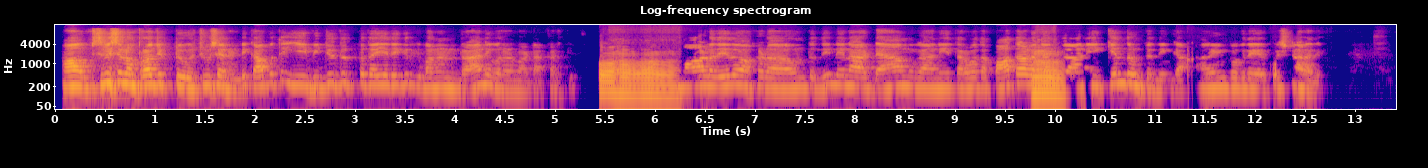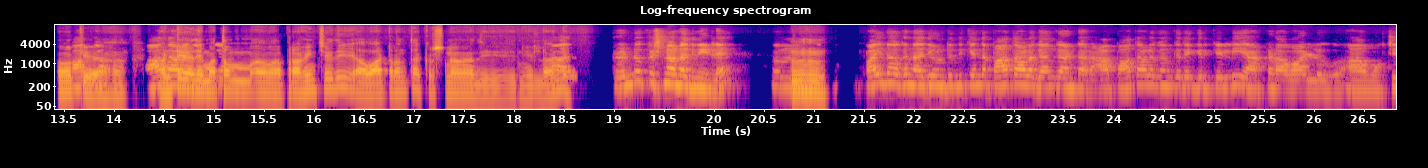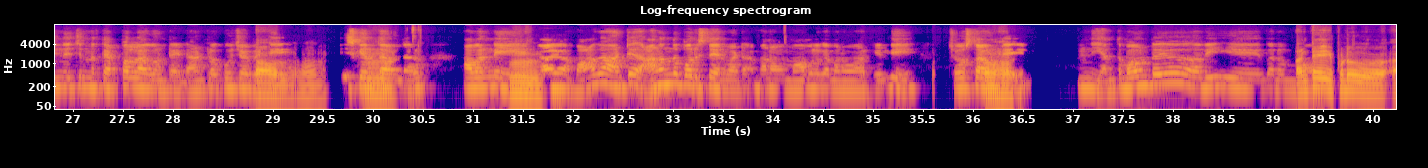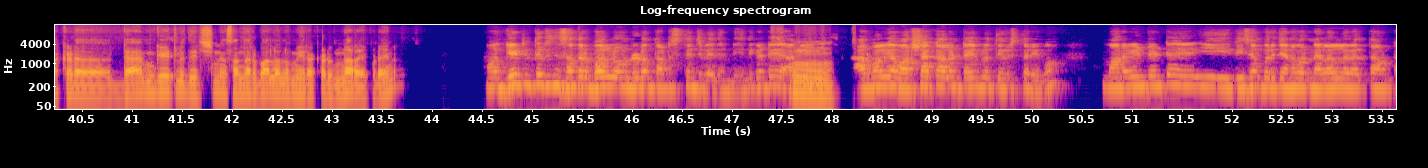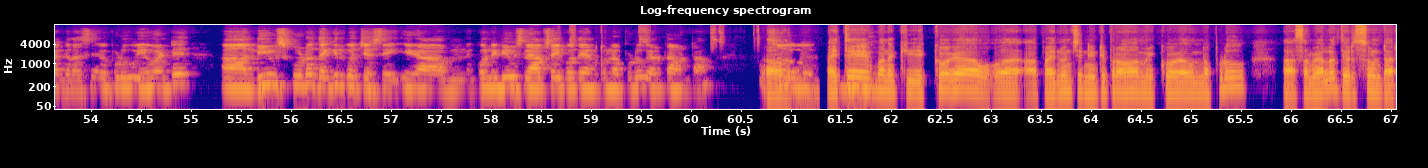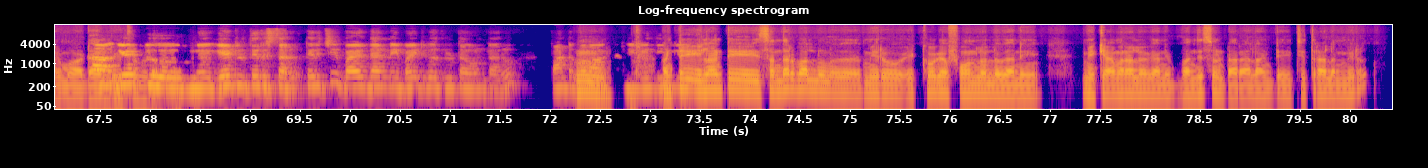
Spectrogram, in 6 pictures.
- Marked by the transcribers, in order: static; in English: "డ్యామ్"; other background noise; in English: "డ్యామ్"; in English: "నార్మల్‌గా"; in English: "లీవ్స్"; in English: "లీవ్స్ ల్యాప్స్"; in English: "సో"; in English: "డ్యామ్"
- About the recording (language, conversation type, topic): Telugu, podcast, అందమైన ప్రకృతి దృశ్యం కనిపించినప్పుడు మీరు ముందుగా ఫోటో తీస్తారా, లేక కేవలం ఆస్వాదిస్తారా?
